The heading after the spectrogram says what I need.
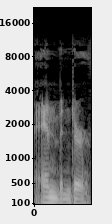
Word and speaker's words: Anbinder: I certainly said Arbinder a little bit earlier, but it's Professor Anbinder from George Washington University. And my apologies for the mispronunciation of your name, Professor.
